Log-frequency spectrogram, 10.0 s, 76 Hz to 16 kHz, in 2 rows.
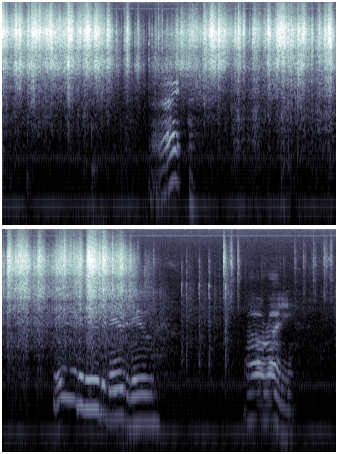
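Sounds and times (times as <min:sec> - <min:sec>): aluminum foil crinkling: 0:00.0 - 0:07.5.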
